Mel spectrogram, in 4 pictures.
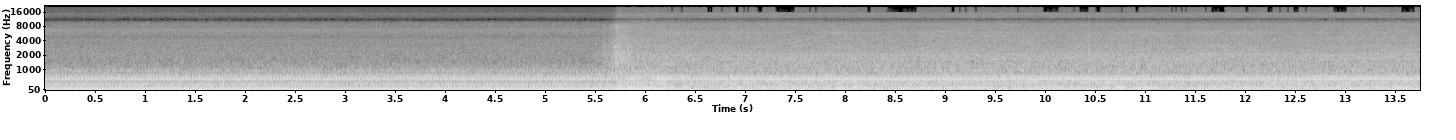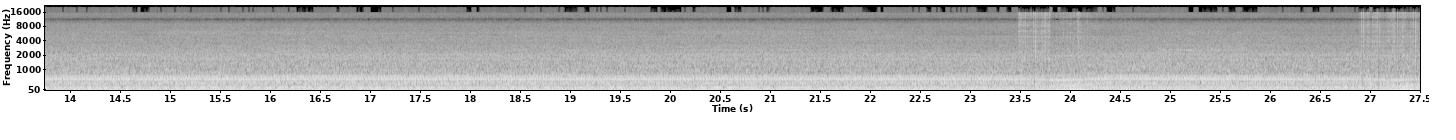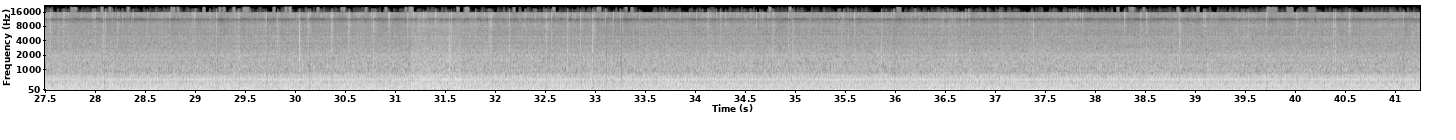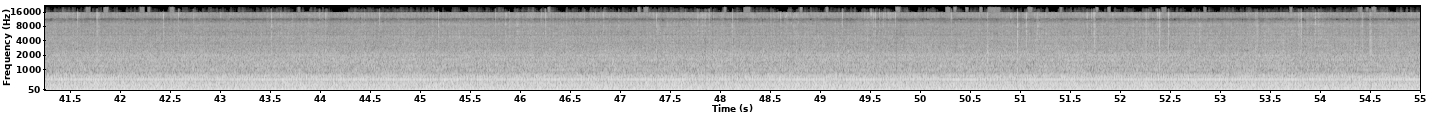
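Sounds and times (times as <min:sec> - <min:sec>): mulcher engine whining: 0:23.5 - 0:36.0
wood grinding: 0:27.1 - 0:33.4.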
